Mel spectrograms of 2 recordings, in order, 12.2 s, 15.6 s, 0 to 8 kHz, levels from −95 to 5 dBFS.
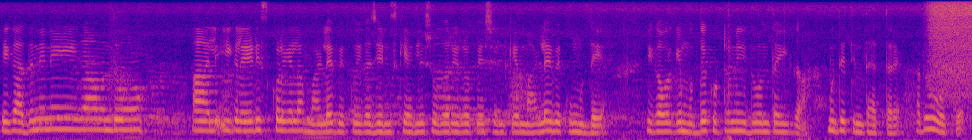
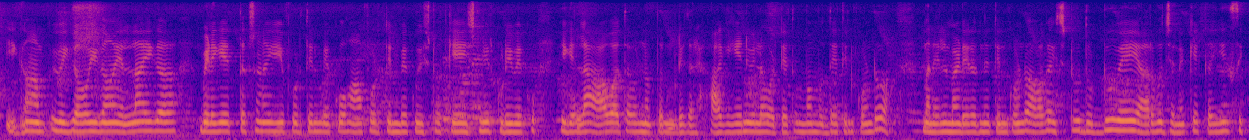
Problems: background sounds at intervals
